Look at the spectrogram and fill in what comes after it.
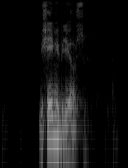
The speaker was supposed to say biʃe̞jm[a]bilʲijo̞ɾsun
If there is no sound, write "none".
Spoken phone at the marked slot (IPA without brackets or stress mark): i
